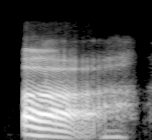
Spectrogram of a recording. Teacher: the letter a in an open syllable is that it collapses into a schwa and um when it collapses into a schwa it says uh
